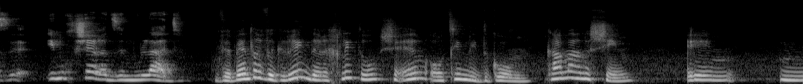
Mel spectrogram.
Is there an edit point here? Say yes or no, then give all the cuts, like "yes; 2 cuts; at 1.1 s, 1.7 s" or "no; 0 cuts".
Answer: yes; 2 cuts; at 2.1 s, 5.4 s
